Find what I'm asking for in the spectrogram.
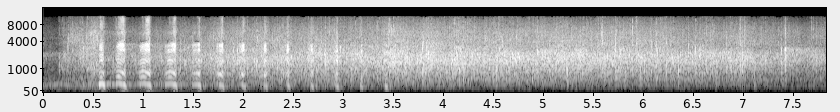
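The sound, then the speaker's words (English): Audience applause begins with a few sharp, rhythmic claps, then swells into a sustained, dense wash of clapping from a crowd, continuing steadily and fairly loud to the end. The applause is for a couple married 45 years, in Fitzroy. “took their vows together and there they are still, 45 years later, coming into Fitzroy in the morning, deserving all the round of applause you're going to give them.”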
